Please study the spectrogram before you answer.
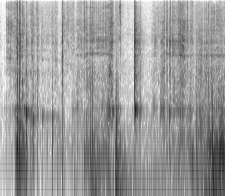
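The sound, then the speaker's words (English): Harsh scraping of scissors against a vinyl record as it is being reamed, a run of gritty scratches broken by sharp clicks and snaps, getting steadily rougher over a few seconds with no talking. “I'm gonna ream my own vinyl.”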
